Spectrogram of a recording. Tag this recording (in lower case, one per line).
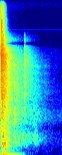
explosion
gunshot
